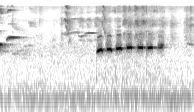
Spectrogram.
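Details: Captive white-rumped shama in an aviary: a brief soft whistle and faint twitter, then a run of seven bright, rapid whistled notes held at one pitch and creeping gently higher.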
